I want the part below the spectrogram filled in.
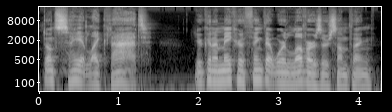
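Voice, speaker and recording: A man's voice: fairly low pitch, normal speed, natural voice. A man playing a blunt, irritable, hot-headed vampire slayer with a curt, exasperated manner in an audio roleplay. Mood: irritated, curt. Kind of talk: cinematic audio roleplay acting.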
